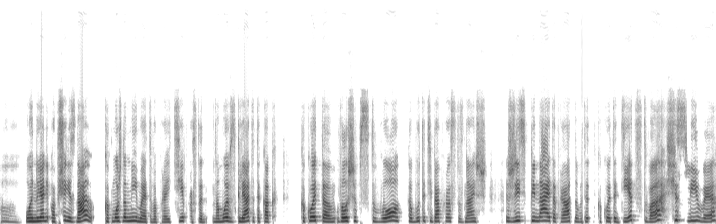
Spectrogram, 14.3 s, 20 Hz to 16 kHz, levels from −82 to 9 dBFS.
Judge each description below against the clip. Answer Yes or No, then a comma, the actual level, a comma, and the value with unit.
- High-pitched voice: Yes, high, 245 Hz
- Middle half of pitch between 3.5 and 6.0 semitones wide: No, average, 3.0 semitones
